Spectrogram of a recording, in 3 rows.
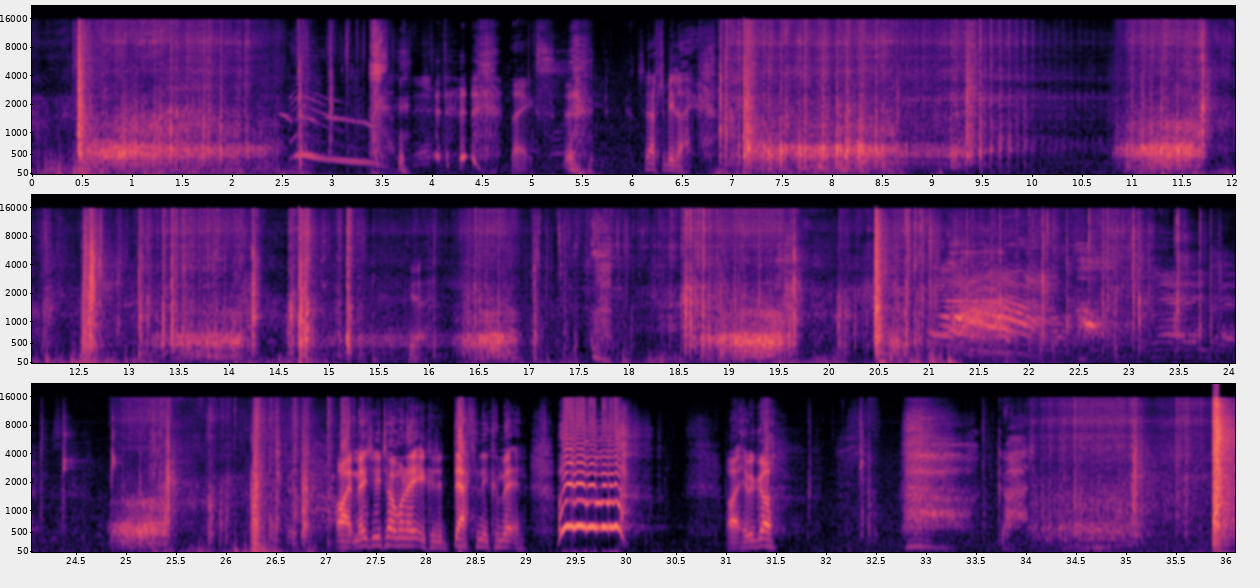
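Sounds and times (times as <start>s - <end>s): skateboard wheels rolling on stone: 0.0s - 3.3s, 6.8s - 23.2s, 24.8s - 27.3s, 34.0s - 36.0s
skateboard tail popping: 0.4s - 3.4s, 6.8s - 21.5s, 25.0s - 27.1s, 34.4s - 36.0s
skateboard slapping down on stone: 18.4s - 21.4s, 34.4s - 36.0s.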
